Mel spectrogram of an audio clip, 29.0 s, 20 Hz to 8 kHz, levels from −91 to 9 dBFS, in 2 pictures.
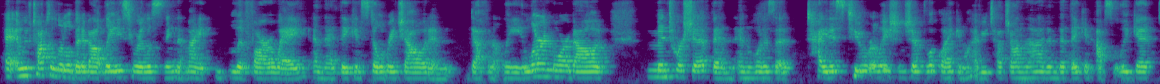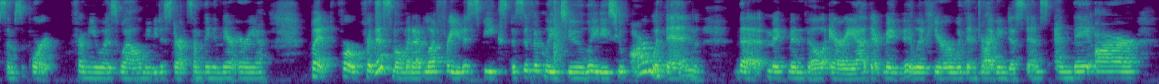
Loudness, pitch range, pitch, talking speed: -18 LUFS, 165-180 Hz, 170 Hz, 200 wpm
